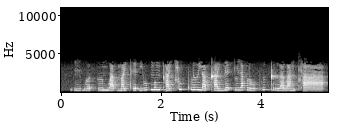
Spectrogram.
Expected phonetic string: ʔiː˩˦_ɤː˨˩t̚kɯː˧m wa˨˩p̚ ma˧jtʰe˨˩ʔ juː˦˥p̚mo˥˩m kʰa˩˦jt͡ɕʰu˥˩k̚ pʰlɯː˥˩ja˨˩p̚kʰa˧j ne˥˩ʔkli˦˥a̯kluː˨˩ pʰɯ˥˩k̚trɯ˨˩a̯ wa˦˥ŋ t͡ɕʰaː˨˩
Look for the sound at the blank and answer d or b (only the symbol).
b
